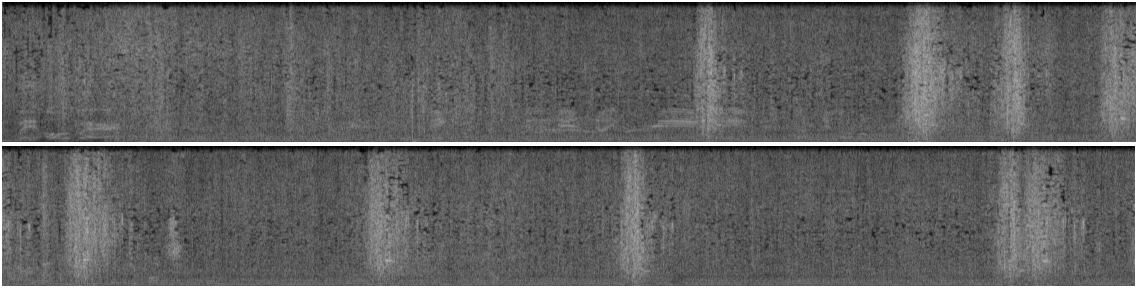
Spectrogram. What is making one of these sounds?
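A rapid-fire gun fires in long, droning bursts.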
